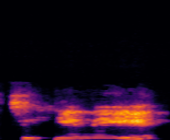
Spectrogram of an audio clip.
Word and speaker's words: tahini: exact term it's actually the greek pronunciation is tahini the arabic and israeli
